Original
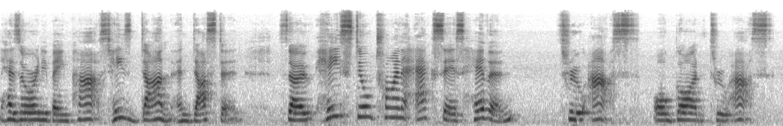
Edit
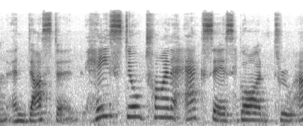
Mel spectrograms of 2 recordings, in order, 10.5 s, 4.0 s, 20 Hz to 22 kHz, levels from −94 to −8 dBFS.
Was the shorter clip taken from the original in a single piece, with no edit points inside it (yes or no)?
no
